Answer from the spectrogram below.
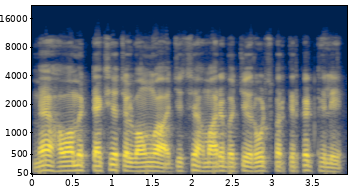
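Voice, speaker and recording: A man's voice: on the low side, level tone, a little fast, lightly acted. A man reading the lines of a boastful, crooked cartoon villain who makes grand empty promises, in his own plain storytelling voice.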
